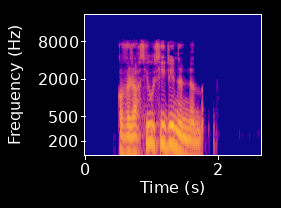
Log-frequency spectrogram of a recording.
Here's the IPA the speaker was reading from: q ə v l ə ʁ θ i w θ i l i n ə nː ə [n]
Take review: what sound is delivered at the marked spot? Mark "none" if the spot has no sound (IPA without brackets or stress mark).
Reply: m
